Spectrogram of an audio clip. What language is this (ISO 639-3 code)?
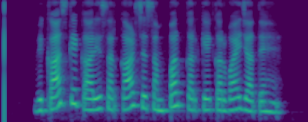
hin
